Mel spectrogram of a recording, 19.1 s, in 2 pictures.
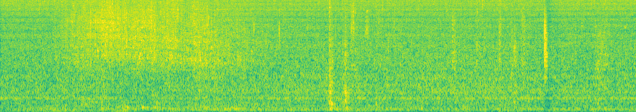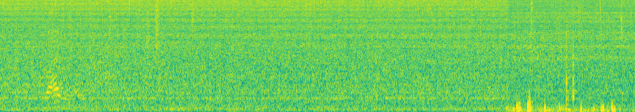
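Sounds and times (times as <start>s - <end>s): heavy rain on grass and pavement: 0.0s - 19.0s.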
